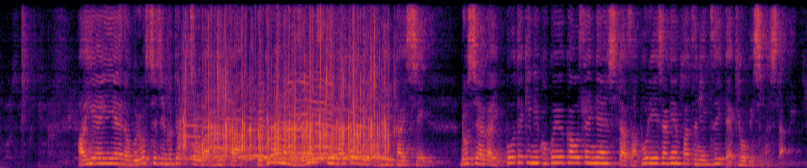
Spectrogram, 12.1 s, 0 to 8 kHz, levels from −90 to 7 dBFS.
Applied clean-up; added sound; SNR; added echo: none; Applause / Cheering; -3 dB; reverberation time 0.7 s.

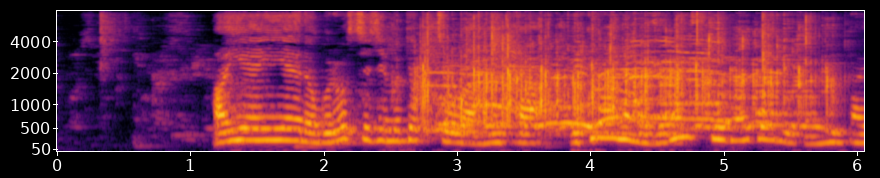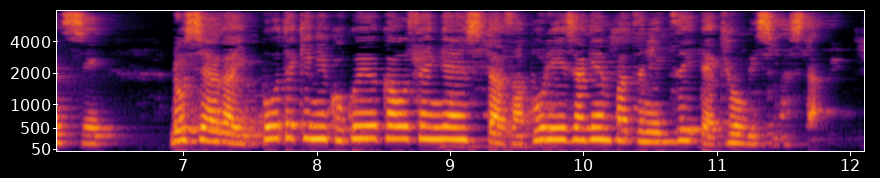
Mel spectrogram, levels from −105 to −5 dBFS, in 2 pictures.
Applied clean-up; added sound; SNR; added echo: classical method WPE with log-MMSE.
